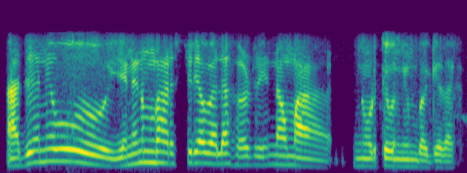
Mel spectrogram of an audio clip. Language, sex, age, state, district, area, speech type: Kannada, male, 18-30, Karnataka, Bidar, urban, conversation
